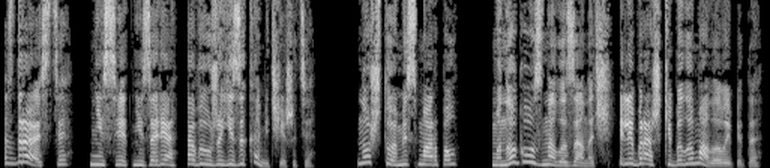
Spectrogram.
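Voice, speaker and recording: A woman's voice: high voice, animated, brisk, no room sound, studio quality, pitched above the performer's own voice. A woman voicing a stern, harsh female farm manager who scolds sharply. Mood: scolding.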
